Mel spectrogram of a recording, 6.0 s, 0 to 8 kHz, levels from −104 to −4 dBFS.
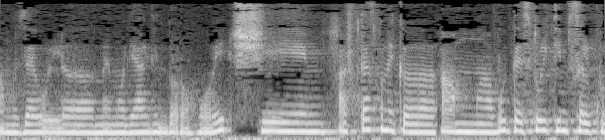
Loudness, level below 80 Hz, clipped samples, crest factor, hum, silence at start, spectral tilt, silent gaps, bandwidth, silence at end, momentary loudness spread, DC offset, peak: -16 LUFS; -40 dBFS; under 0.1%; 12 dB; none; 0 s; -6.5 dB/octave; none; 8 kHz; 0 s; 3 LU; under 0.1%; -2 dBFS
